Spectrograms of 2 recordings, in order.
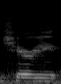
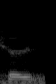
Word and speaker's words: chary: He became chary of using his influence. I might be saying chary incorrectly. It's C-H-A-R-Y. Yeah, it is pronounced Sherry.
